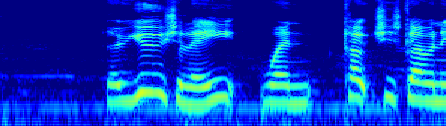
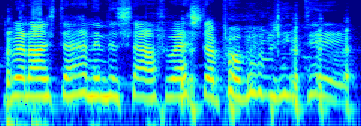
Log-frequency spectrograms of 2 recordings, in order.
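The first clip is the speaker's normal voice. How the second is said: laughing loudly; 3 semitones higher, 12 dB louder than usual. Real, not acted. Laughing admission.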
